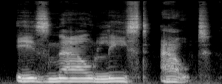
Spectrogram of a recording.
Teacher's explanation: Every syllable stressed by being monosyllabic there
